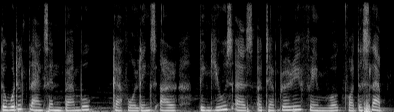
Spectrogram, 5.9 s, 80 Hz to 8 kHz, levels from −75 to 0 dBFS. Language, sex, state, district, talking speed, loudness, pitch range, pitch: English, female, Assam, Kamrup Metropolitan, 160 wpm, -19 LUFS, 195-230 Hz, 205 Hz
